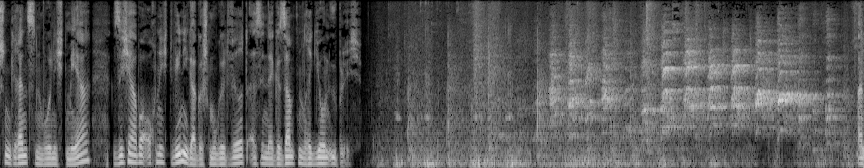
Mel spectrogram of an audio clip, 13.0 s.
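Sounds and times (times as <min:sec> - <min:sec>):
speech: 0:00.0 - 0:06.2
clattering background of knocks and rustling: 0:05.6 - 0:11.3
dog barking in a rundown Soviet-era three-room apartment: 0:07.3 - 0:12.8.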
